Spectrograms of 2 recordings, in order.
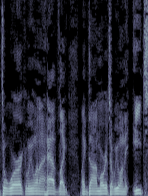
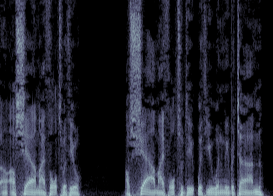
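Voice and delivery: fake British accent, lower pitch; 7 semitones lower than usual. Promising listeners to share thoughts when the show returns: put-on british accent. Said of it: "suddenly talking in a British accent".

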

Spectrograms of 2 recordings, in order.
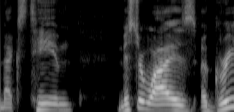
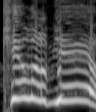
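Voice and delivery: very high, full-volume, shrill excited screaming cheer; 9 dB louder than usual. Retelling what a woman yelled out as a man got beaten up: retelling an excited yell. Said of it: "Sister Patterson starts yelling out".

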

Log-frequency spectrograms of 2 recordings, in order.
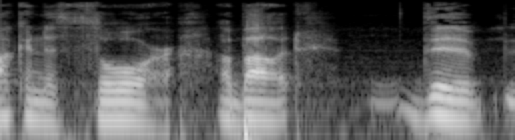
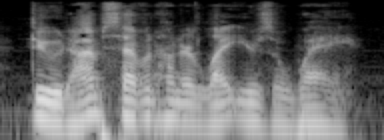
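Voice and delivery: normal talking voice

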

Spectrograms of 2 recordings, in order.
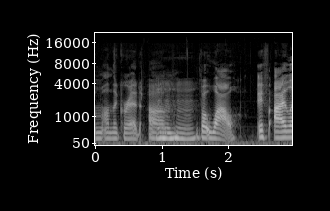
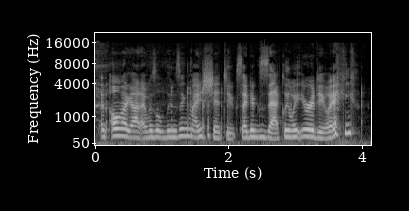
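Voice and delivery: ordinary talk

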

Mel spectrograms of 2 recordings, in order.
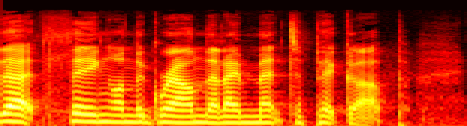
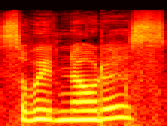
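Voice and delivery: play-acted, pointed, pitched-up passive-aggressive tone; 5 semitones higher than usual. Imitating people who want a serious talk: passive-aggressive tone. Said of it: "have this tone with you".

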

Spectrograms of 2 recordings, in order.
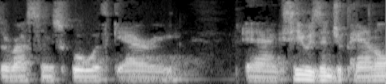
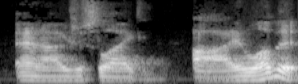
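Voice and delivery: normal talking voice

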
